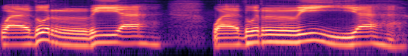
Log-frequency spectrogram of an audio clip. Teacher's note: Nabr itu menekan suara huruf ya lebih kuat sehingga nada pada huruf ya itu lebih menonjol, lebih tershow off. · Jadi yang ditekan bukan ro-nya. Yang ditekan kuat ya-nya, jangan terbalik. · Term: tasydid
